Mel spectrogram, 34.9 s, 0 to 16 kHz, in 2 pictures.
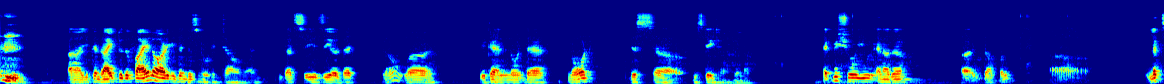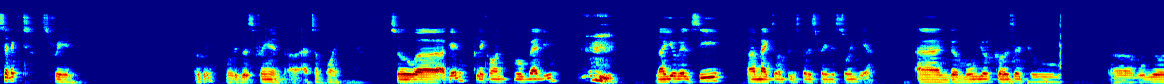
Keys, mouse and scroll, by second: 13.6 click, 19.4 click, 26.0 click.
